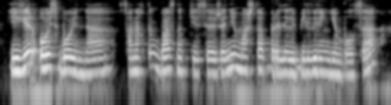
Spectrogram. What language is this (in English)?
Kazakh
